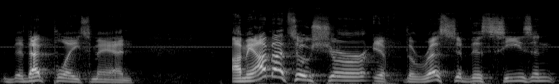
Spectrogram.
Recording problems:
high-pitched whine; faint; throughout; 2 kHz, 30 dB below the speech

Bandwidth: 15 kHz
